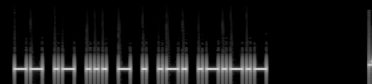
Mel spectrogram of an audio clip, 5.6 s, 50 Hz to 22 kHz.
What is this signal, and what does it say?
Morse code, heard as a keyed tone, about 20 wpm, 700 Hz. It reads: MASTER.
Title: Sentences from Top 1300 Words 20wpm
